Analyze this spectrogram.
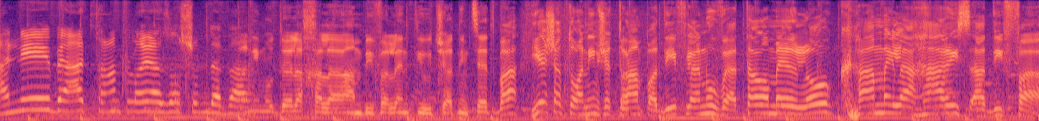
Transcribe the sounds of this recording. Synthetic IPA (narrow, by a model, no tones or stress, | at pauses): anibeat̚tːʁamplo̞jaːzo̞ʁʃumd̪avanimodelaχalaambivalent̪ijut̪ʃeat̪nimt͡set̪bajeʃhatoanimʃet̪ʁampad̪iflanuveatao̞me̞ʁlo̞kʰamelaɦaʁisad̪ifa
